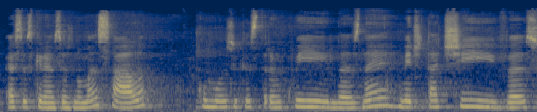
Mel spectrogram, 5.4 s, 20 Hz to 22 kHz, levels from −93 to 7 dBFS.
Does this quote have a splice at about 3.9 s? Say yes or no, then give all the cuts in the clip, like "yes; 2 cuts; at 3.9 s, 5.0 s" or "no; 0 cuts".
no; 1 cut; at 2.0 s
